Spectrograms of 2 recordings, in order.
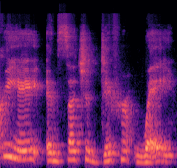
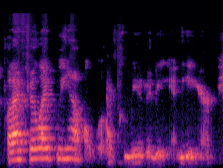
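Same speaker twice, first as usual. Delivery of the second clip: fast, softer whispered confession; 7 dB quieter, faster than usual. Real, not acted. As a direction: whisper it quickly, just between us. Intimate aside to live viewers.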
